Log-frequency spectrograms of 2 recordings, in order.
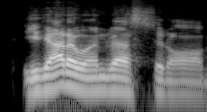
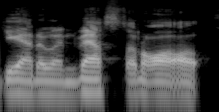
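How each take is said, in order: First: Louder, pushing hard on gotta; louder insistent repeat. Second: Said in the usual way. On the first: Retold or imitated. Mocking critics, he repeats their advice louder. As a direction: hammer the advice home, louder.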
